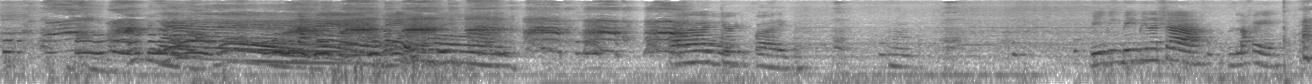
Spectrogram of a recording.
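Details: Newborn soon after a normal delivery attended by a midwife: strong, wavering cries in bursts with short pauses; a normal vigorous first cry.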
